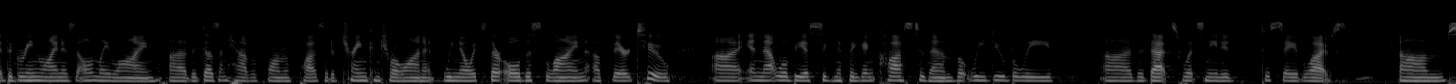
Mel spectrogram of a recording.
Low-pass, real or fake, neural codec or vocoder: 7.2 kHz; real; none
